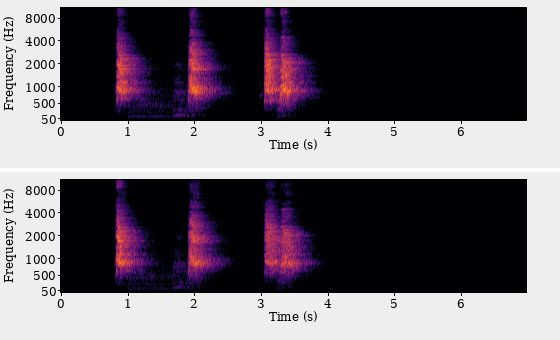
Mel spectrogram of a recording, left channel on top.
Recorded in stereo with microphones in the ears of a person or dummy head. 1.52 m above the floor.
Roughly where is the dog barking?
Right.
